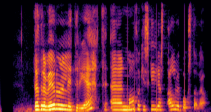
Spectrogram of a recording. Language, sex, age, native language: Icelandic, female, 50-59, Icelandic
